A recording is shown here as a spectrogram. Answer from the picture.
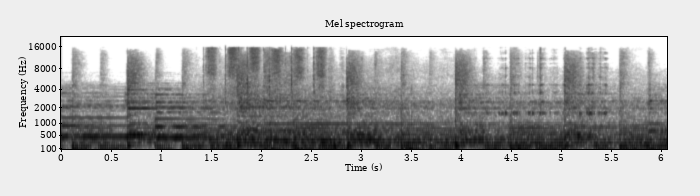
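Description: Background music led by guitar.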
